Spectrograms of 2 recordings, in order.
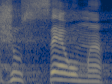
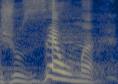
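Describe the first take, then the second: First: The middle consonant is a hissing S sound. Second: The middle consonant is a buzzing Z sound. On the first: This is how the family said the name. "eu quero que o som de C" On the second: This follows the spelling rule for S between vowels. "todo mundo fala o som de Z"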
